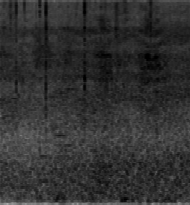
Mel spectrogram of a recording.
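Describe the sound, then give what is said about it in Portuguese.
Steady rushing wind and surf on a beach in the morning, a dense, continuous roar that stays fairly even throughout with slight swells in loudness and no clear voices. “Que nessa manhã, assim como o mar, as aves que estão aqui na praia,”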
